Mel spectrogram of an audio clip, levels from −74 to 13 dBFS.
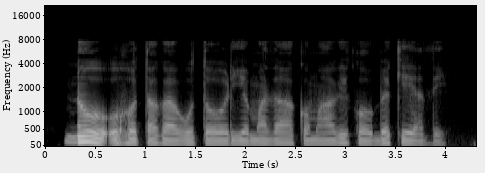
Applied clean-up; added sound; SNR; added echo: none; none; none; none.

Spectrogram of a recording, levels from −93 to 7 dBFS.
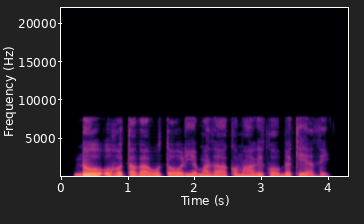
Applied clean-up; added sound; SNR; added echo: neural mask model Resemble Enhance denoiser.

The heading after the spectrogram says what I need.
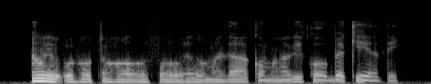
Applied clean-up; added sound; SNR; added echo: neural diffusion model UNIVERSE++.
